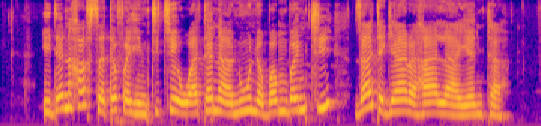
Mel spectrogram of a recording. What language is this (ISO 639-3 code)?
hau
